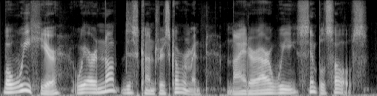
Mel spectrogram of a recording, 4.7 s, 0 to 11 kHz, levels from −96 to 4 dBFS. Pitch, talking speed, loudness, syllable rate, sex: 115 Hz, 165 wpm, -17 LUFS, 5.2 syllables/s, male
